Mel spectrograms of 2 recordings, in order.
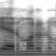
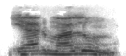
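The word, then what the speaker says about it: يرملون: ইয়ার মালুম নাকি জি বলছেন জি, আপনি? ইয়ার মালুন। এখানে ইয়ার শব্দটা লেখা মালুম। আছে, আচ্ছা। দেখুন, ইয়ার মালুন বানান করে লেখা আছে, ইয়ার ও ইয়ার, মিম জবর মা, ইয়ার মা, লাম ও পেশ, লু, নুন আছে, ইয়ার মালুন, যার মধ্যে 6টা অক্ষরও চলে এসছে।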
